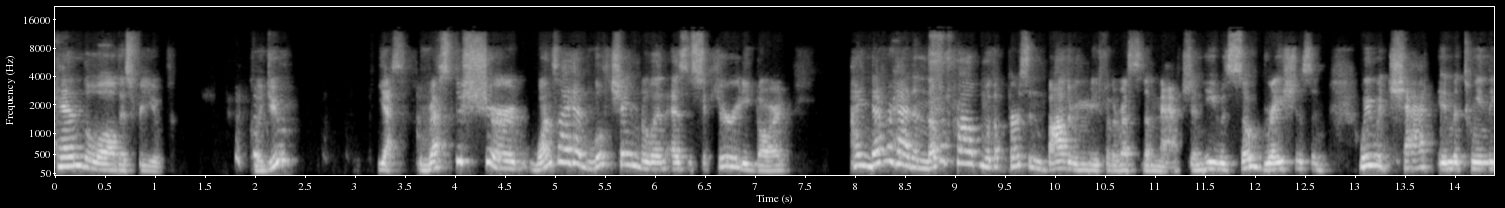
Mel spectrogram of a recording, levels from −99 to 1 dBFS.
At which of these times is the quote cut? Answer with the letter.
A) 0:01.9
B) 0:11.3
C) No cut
C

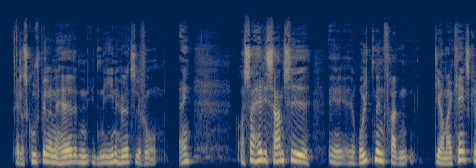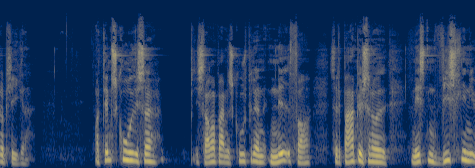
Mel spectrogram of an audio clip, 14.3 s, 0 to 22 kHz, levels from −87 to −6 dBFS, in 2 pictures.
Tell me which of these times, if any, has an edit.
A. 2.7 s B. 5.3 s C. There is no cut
A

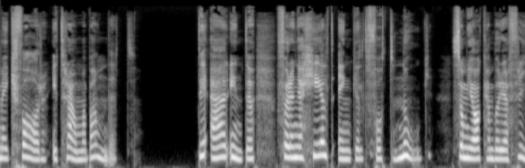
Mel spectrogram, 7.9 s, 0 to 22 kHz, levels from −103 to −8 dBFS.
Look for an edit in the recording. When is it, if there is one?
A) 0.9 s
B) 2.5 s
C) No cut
C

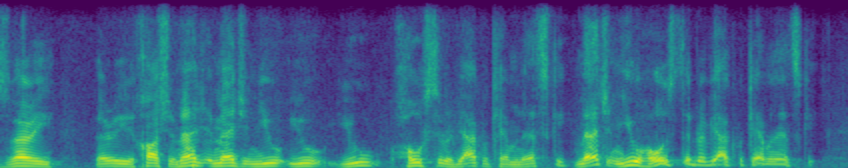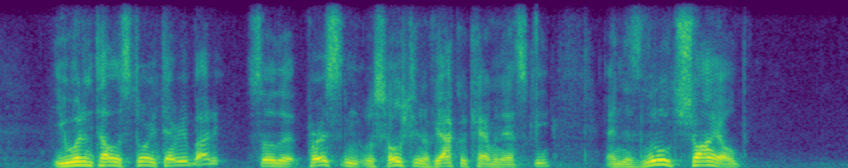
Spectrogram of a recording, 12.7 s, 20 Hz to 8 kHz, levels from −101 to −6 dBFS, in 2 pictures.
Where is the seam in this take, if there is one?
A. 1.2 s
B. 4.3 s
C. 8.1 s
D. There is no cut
C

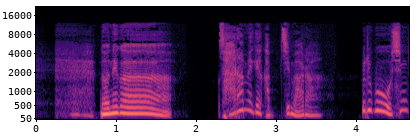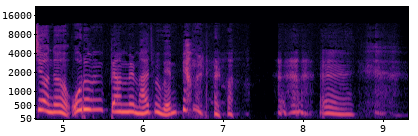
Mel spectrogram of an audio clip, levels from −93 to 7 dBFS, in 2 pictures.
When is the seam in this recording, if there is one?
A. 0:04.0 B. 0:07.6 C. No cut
A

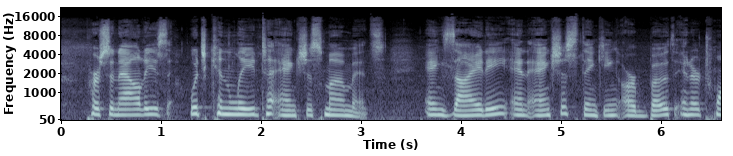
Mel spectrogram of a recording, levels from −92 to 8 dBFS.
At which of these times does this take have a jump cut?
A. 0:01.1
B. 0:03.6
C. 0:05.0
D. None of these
A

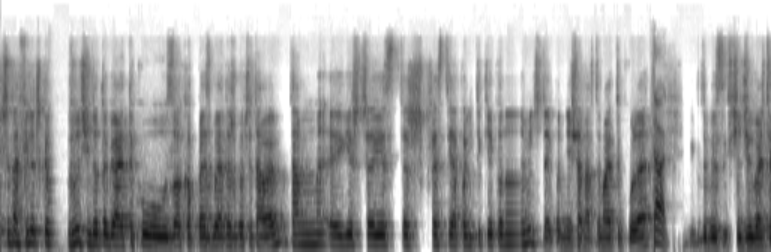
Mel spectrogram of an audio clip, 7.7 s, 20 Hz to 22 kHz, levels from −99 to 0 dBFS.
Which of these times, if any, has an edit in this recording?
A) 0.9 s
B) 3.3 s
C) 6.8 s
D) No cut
C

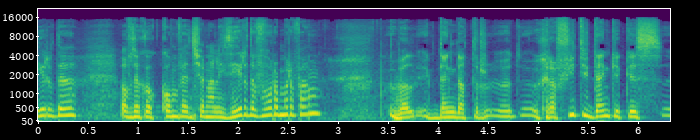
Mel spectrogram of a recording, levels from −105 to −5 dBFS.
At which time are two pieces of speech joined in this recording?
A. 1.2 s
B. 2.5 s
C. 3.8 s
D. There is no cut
C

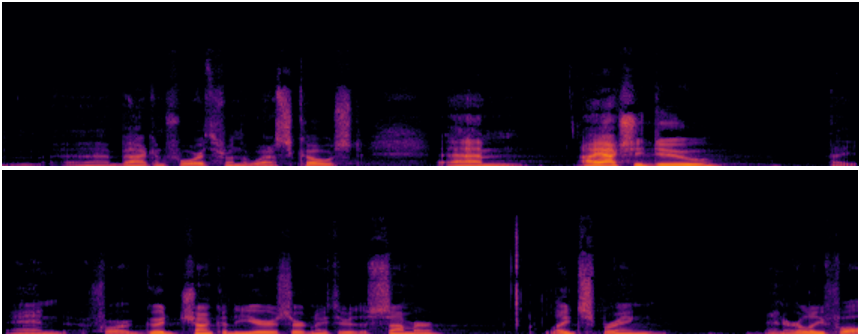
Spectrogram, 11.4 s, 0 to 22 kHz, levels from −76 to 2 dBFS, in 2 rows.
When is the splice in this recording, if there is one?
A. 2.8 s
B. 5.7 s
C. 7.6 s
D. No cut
B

